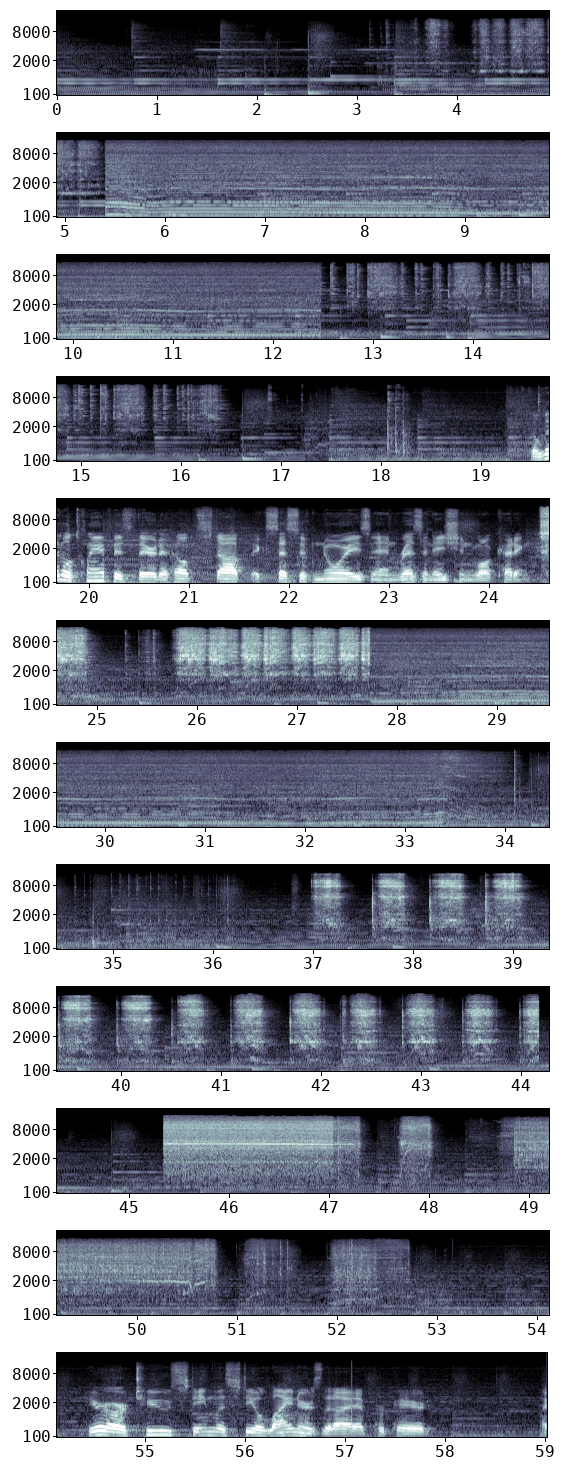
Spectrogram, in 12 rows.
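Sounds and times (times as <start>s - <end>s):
hacksaw cutting steel: 3.6s - 16.5s, 24.5s - 34.2s, 36.9s - 44.2s, 45.4s - 48.1s, 48.8s - 52.8s.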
